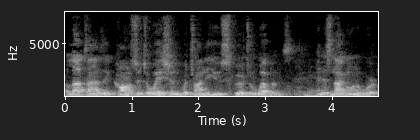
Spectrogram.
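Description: A man talks at a very fast pace with fairly even intonation. There is audible room echo and light background noise. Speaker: preacher. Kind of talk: sermon. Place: church.

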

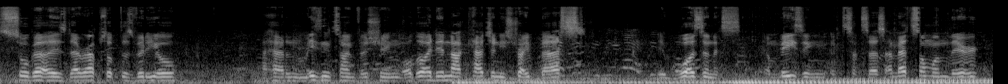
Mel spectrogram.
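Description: Against crowd noise in the background, a man speaks at a moderate pace with long, frequent pauses, the sound dry with no echo. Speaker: fishing vlogger. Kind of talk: casual vlog chat. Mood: happy, enthusiastic. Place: street. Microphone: phone near.

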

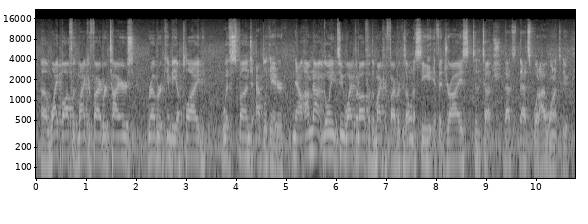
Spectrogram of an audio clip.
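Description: Over noticeable background noise, a man speaks with very even loudness and fairly even intonation. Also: fairly quick pace. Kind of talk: product review tutorial. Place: garage. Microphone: phone near.

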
